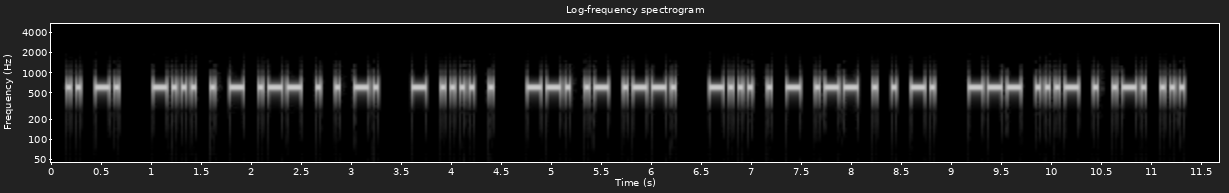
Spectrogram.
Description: Morse code, heard as a keyed tone, about 25 wpm, 600 Hz. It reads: IN BETWEEN THE GAP BETWEEN OVERS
